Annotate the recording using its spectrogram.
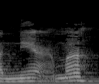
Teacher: kedua Min Nikmah dan Adapun makhraj Ain maka Nikmah dia adalah makhrajnya makhraj alhalq dan dia adalah wusto dari alhalq di halq Yang pertengahan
